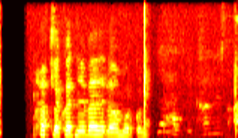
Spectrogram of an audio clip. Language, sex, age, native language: Icelandic, female, 13, Icelandic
